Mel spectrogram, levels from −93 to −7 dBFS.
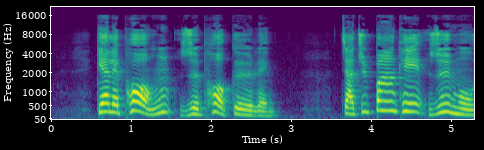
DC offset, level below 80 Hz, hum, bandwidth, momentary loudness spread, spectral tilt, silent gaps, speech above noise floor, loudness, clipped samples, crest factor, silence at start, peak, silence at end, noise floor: under 0.1%; -64 dBFS; none; 16.5 kHz; 11 LU; -3 dB/octave; none; 45 dB; -16 LUFS; under 0.1%; 16 dB; 0.55 s; 0 dBFS; 0 s; -61 dBFS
